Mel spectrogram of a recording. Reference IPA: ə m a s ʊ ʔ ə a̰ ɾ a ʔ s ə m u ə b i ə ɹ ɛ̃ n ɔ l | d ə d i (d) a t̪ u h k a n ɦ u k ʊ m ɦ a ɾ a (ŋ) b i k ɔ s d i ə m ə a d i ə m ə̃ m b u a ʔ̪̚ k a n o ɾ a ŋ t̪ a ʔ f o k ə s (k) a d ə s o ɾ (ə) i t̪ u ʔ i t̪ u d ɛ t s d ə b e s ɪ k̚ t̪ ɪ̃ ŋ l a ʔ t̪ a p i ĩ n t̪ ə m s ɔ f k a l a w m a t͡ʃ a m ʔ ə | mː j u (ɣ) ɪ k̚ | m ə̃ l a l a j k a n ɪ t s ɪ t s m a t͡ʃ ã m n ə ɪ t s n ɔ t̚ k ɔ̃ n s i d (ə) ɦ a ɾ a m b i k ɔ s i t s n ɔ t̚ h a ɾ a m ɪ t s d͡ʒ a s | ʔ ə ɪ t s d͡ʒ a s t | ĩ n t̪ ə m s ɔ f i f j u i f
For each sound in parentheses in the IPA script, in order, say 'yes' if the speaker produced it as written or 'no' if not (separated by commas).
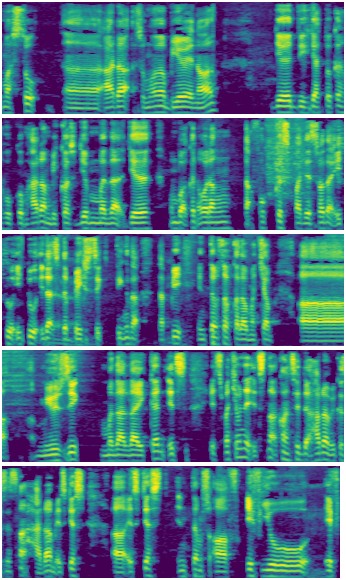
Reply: no, no, no, no, no, yes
